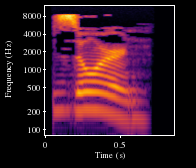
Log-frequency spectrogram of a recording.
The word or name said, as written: zorn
